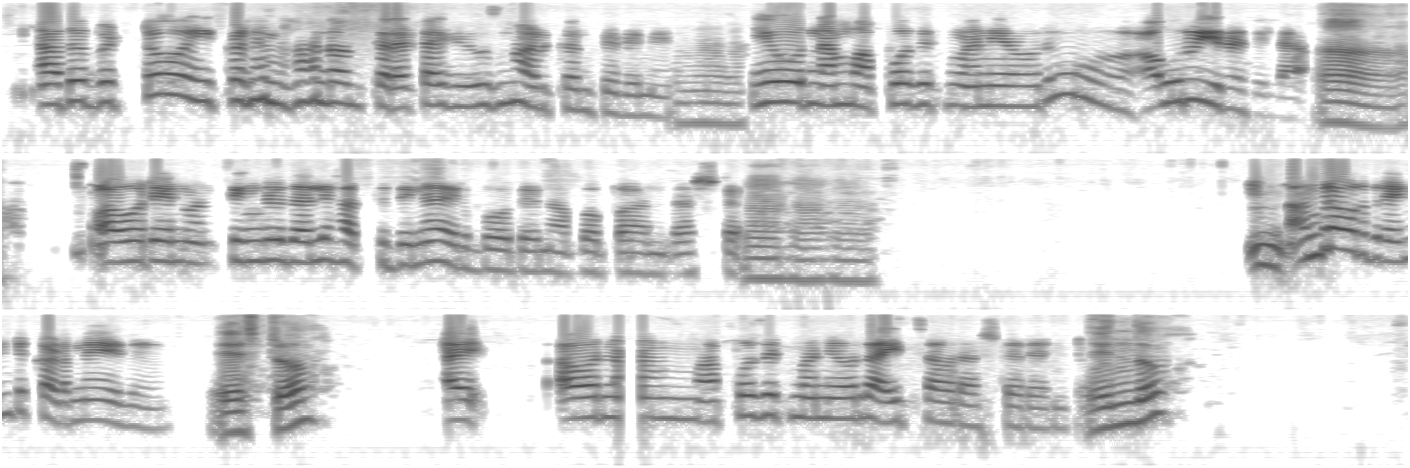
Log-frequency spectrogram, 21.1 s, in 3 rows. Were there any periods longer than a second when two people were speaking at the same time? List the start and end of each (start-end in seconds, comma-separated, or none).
none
